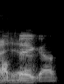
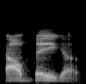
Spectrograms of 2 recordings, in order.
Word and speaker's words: Albegov: Albegov. Like they really they emphasize the bay in the middle of it. Yeah. It's like Albegov is the way that they say it.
